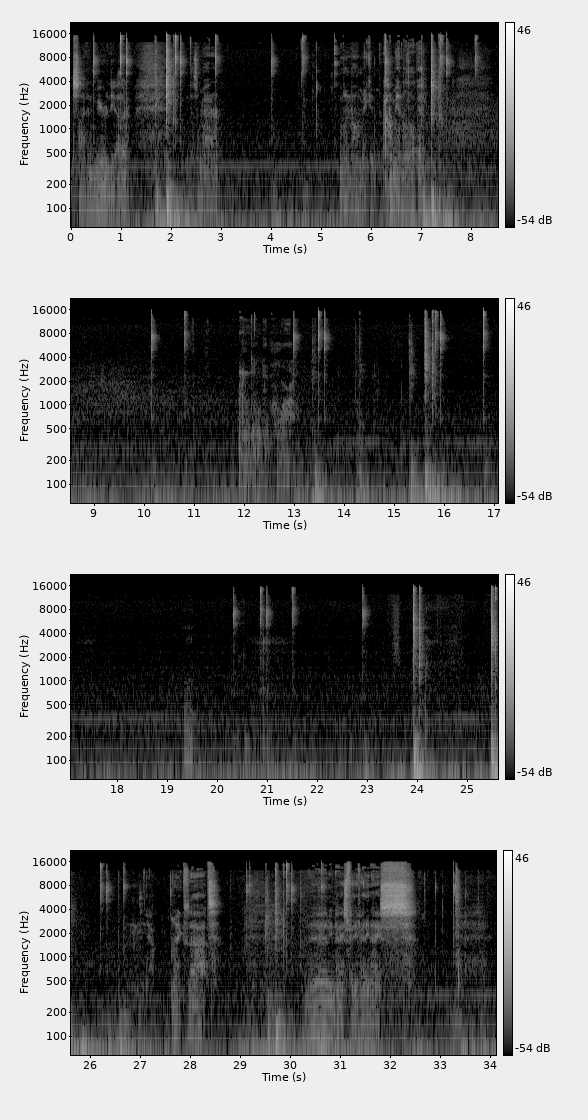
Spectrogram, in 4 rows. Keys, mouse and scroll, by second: 1.1-6.6 drag, 2.0 shift+d, 7.3 shift+d, 8.2 click, 10.9 click, 13.6 click, 15.8 shift+d, 16.9 click, 21.0 click, 24.0 a, 25.6 z, 29.8 ctrl+s.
